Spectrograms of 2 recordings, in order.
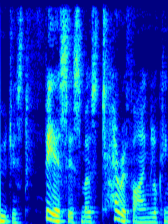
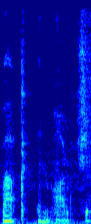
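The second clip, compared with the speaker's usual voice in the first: soft whispered aside; hushed storyteller whisper; 11 dB quieter than usual. Real, not acted. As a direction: breathe it to the listeners.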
